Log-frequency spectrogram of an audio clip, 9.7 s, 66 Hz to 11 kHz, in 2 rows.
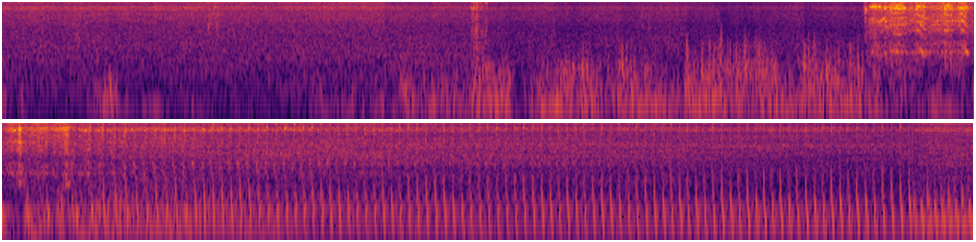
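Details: Freshly rebuilt KTM 250 SX-F single, run outside after oil top-up: after scuffling it fires and settles into a crisp even idle without knocks or misses; no water in oil, runs virtually flawlessly; normal running.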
